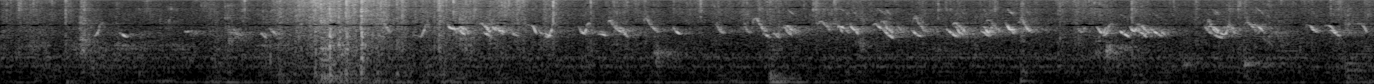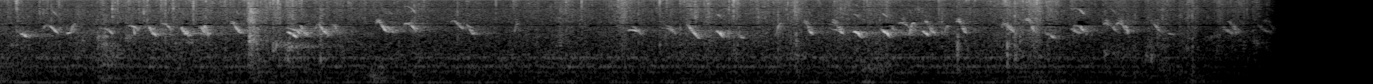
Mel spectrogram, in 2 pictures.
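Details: Chicken chicks peeping continuously, many high short downslurred peeps overlapping at a quick, irregular pace, with scratching and fluttering noises and a low background hum.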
